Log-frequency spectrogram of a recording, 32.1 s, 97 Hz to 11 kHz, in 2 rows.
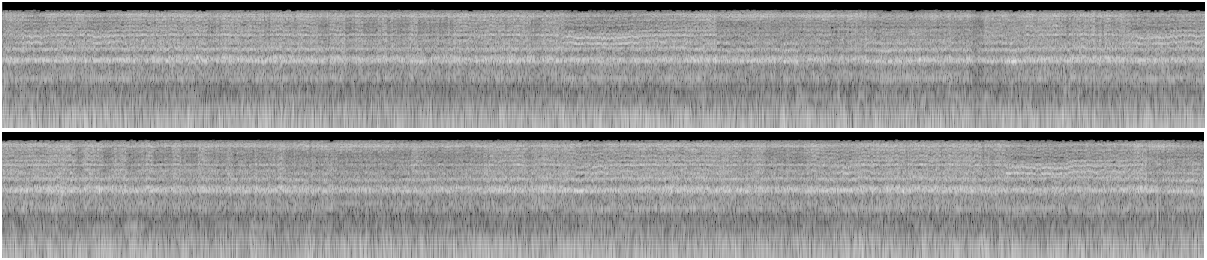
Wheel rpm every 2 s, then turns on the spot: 160, 170, 170, 160, 170, 160, 160, 160, 170, 170, 160, 170, 170, 160, 170, 160.
none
